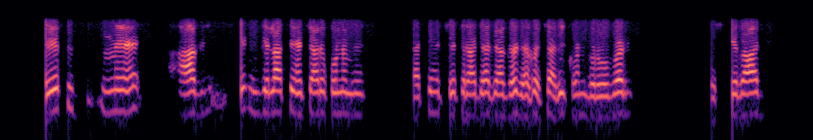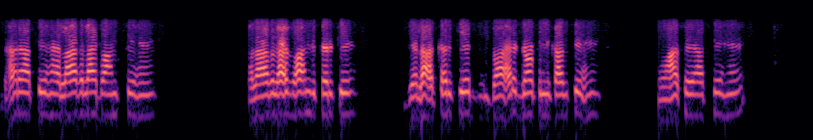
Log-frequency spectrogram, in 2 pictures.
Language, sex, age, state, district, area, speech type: Hindi, male, 60+, Uttar Pradesh, Lucknow, rural, conversation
